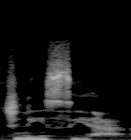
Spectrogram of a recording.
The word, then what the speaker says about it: Janiceia: Like my name has been mispronounced my entire life, right? I don't cuss people out like, "What are you dumb?" I'm just like, "No, it's Janiceia, right?" Because people don't know even though it's phonetic.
